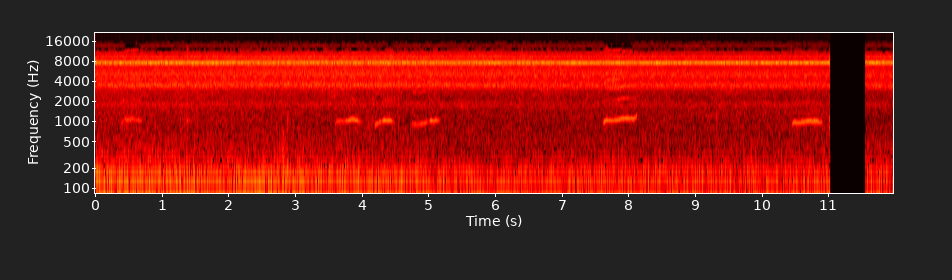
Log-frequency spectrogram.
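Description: A bird calling with short whistled notes, each rising and then dipping, scattered irregularly, over a steady high-pitched hum. The sound cuts out for about half a second near the end.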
